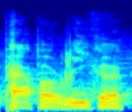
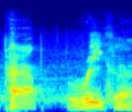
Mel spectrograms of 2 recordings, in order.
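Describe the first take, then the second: First: It is said in the speaker's own unusual way. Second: It is said in the usual standard way. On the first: "I call it paprika" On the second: "I know it's paprika"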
